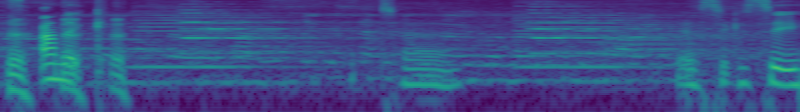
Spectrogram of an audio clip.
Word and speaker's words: Alnwick: This place, Alnwick, is it Alnwick or Anwick? Which one is silent?" And my mum says, both. It's Annick.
